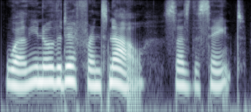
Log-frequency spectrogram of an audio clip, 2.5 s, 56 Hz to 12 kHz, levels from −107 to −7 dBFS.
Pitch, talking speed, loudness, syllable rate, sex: 215 Hz, 215 wpm, -17 LUFS, 5.3 syllables/s, female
